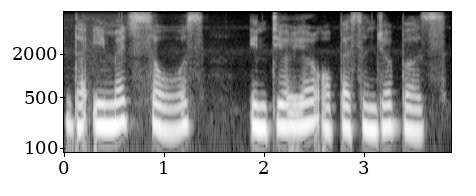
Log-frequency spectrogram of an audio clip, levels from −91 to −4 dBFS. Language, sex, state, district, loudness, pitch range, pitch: English, female, Arunachal Pradesh, Lower Dibang Valley, -14 LUFS, 190-205 Hz, 200 Hz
